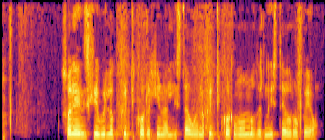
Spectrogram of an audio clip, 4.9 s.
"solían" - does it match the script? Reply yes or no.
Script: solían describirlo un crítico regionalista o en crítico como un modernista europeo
yes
